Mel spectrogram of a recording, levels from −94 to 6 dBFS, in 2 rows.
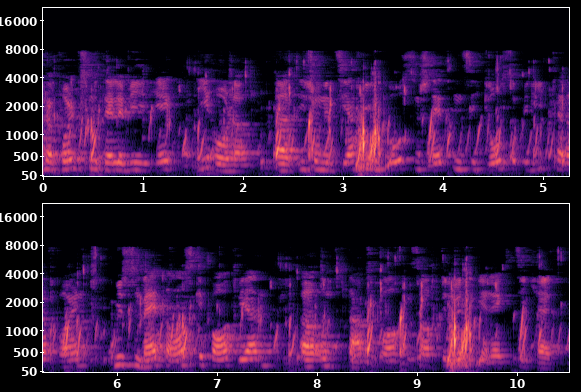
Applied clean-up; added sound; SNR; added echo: classical method WPE with log-MMSE.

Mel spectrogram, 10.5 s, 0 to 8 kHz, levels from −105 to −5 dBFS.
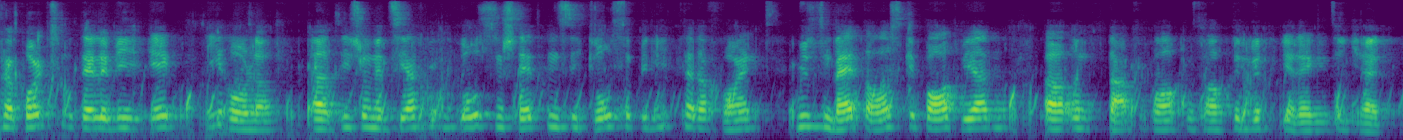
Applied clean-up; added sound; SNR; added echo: neural mask model DeepFilterNet 3.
